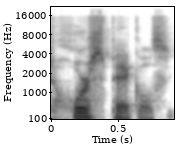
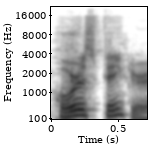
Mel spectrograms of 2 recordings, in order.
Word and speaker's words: Horace Pinker: horse horus pinker but couldn't say his name correctly and called him horse pickles you almost did it again as you were saying i almost said yeah dude horace pinker it's just horses you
